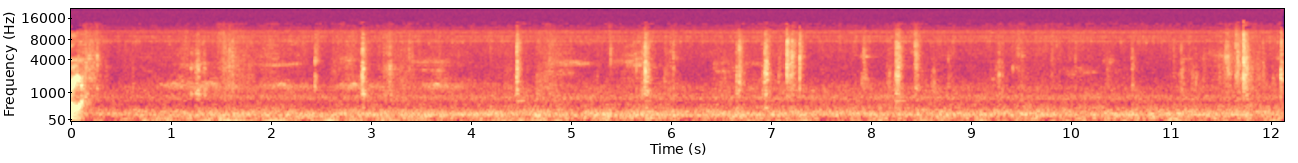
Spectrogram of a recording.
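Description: A hand carving gouge with a rounded, U-shaped blade cutting small shavings from a wooden bear's eye socket: faint, irregular clicks and scrapes of the blade in the wood over a low steady background.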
